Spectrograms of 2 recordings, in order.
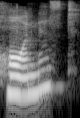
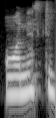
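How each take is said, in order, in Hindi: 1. यह शब्द एक साफ सुनाई देने वाली एच ध्वनि से शुरू होता है। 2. यह शब्द स्वर से शुरू होता है, इसमें एच नहीं है। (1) "हम हॉनेस्ट नहीं बोलते हैं" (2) "एच यहाँ पे साइलेंट है"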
